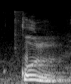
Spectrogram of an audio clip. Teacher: زبان کی جڑ کو آپ نرم والی جگہ سے آپ اوپر تالو کے طرف لگائیں تو قل نکلتا ہے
